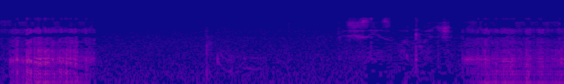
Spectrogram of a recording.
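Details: Pug napping on a person: loud, rattling, slightly whistling snores on the in-breaths, with soft snuffling between them; snoring.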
